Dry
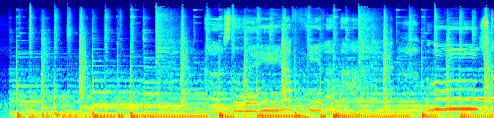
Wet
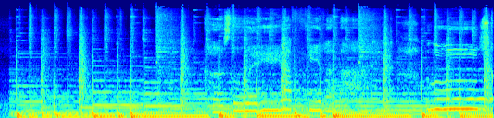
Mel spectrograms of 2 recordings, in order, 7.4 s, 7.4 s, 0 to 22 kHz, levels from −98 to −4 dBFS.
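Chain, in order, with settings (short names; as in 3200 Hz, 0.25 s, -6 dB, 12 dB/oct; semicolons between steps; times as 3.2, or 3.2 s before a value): echo 87 ms -21 dB; gain -6.5 dB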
